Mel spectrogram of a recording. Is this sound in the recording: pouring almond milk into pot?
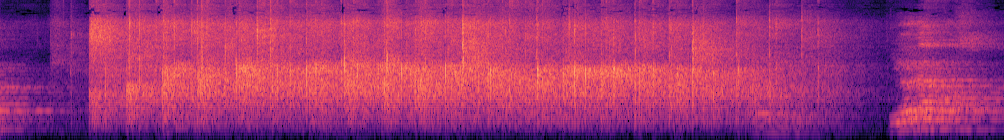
no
